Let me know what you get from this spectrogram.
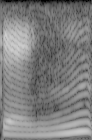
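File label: "ging", Cantonese, tone 2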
